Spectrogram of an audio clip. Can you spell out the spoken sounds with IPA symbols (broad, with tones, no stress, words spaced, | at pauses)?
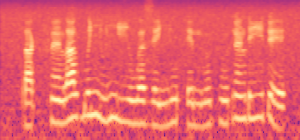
ɾa˨kfɛ̃˧ la˦lɡʷe˦ɲu˨˦ ɲiː˧wə˧ ze˨ɲu˧ he˨mlu˧pu˨˦ ɗɛ̃˦lɾiː˦ɗe˨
